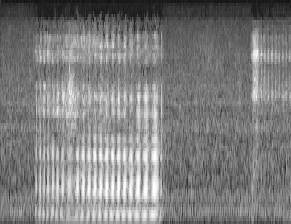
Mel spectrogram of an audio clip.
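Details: Female bulldog asleep; a long, loud, buzzing snore lasting about two seconds, then a brief snort; snoring.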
